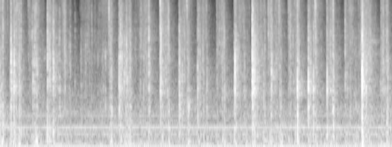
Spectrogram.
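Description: Tarot cards shuffled and drawn from a deck during a Scorpio reading, a run of quick papery riffles and soft clicks close up, with no talking.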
